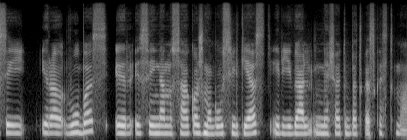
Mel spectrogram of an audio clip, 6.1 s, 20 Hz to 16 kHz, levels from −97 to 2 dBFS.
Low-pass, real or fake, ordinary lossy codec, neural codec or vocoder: 14.4 kHz; fake; AAC, 96 kbps; autoencoder, 48 kHz, 32 numbers a frame, DAC-VAE, trained on Japanese speech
